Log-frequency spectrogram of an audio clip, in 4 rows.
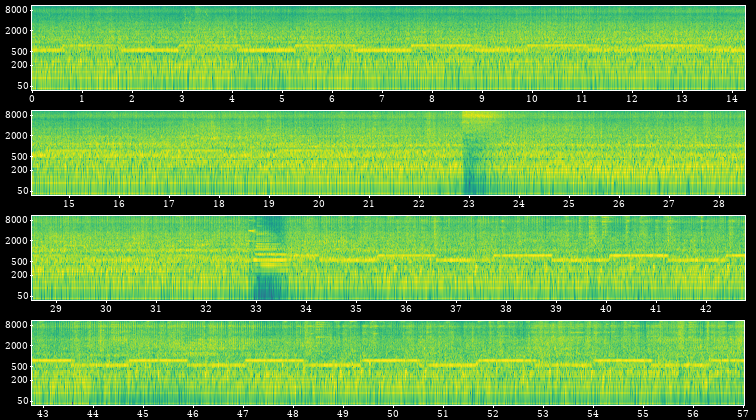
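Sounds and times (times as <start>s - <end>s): locomotive engine running: 0.0s - 57.0s
two-tone electronic warning alarm: 0.0s - 57.0s
wheels clattering on rails: 0.0s - 57.0s.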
